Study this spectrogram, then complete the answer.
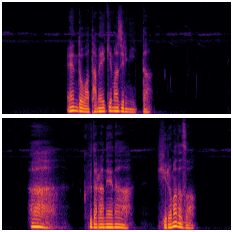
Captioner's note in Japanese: ため息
